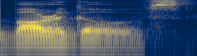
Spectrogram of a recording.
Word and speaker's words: borogoves: rhyme with groves again the first o in borogoves is pronounced like the o in borrow i have heard people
